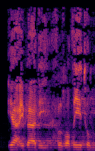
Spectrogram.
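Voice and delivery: ordinary talk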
